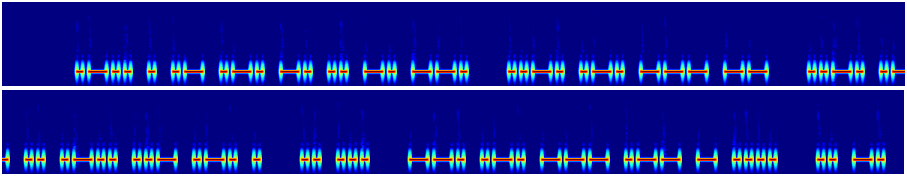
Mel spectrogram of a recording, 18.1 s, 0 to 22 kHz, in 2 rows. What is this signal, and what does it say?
Morse code, heard as a keyed tone, about 21 wpm, 700 Hz. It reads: LEARNING FROM FAILURE IS GROWTH IN
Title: Difficult Sentences with Hints - 20wpm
